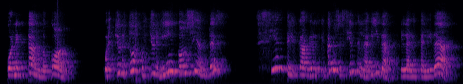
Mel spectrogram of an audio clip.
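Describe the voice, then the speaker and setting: Argentine woman, high lively voice, emphatic live-stream host in an echoey room. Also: distant mic, highs cut off. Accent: Argentine Spanish. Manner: animated, emphatic, addresses viewers directly. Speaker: holistic wellness host. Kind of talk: live-stream spiritual talk.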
